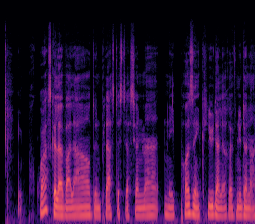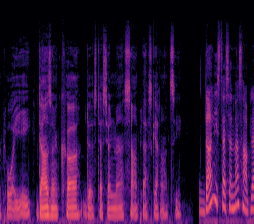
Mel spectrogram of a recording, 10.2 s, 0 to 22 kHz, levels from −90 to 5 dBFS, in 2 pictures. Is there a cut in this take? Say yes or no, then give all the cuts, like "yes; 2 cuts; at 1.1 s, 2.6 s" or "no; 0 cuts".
yes; 2 cuts; at 5.8 s, 9.0 s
